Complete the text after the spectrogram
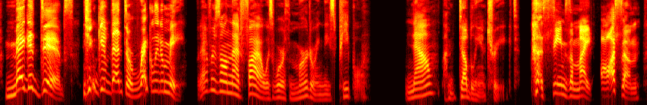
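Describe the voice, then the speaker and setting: A woman voicing a gruff, tough but caring frontier monster hunter in a video game, with wry, folksy, blunt delivery. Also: medium pitch, fairly bright tone, no echo, studio quality. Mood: eager, greedy. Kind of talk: video game character dialogue.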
